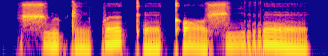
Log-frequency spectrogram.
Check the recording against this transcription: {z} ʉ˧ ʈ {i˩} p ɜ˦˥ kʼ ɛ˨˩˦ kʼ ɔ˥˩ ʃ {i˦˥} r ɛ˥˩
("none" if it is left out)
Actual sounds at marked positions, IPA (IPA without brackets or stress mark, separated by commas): ʃ, e˩, i˦˥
